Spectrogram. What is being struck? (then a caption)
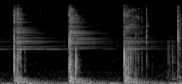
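Boulder, stone. A boulder on a hillside near Amirgadh, Gujarat, marked where people have struck it before, is hit six times, giving sharp metallic clinks with a bright ringing tone that hangs briefly after each strike. This ringing rock gives a clear metallic sound, though it is not the loudest such rock in the area.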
